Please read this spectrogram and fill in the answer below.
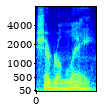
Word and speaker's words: Chevrolet: with l.a white and so you know to pronounce it chevrolet and that happens again there's more lyrics right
